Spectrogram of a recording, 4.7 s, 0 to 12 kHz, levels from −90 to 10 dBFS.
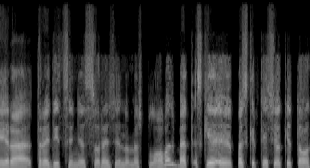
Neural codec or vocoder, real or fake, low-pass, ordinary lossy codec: none; real; 10.8 kHz; Opus, 16 kbps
